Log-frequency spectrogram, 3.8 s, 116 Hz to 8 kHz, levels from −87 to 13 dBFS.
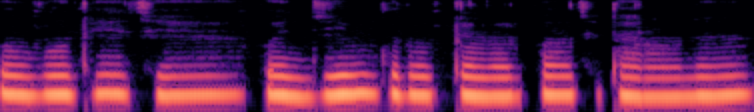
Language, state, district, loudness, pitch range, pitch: Surjapuri, Bihar, Kishanganj, -16 LUFS, 220-230 Hz, 225 Hz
